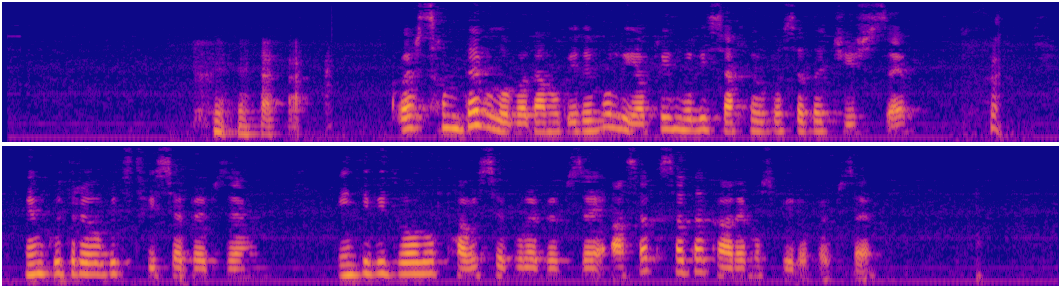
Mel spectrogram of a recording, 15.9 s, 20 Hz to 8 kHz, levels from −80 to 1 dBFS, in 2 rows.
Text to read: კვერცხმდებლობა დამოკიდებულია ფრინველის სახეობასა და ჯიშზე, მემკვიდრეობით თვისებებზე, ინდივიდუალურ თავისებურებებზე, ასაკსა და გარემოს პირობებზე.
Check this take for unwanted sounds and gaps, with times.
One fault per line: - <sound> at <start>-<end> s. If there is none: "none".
- laugh at 1.4-2.5 s
- laugh at 7.2-7.6 s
